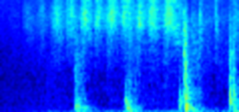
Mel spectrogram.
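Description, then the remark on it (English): Sanding down a small bump in plaster: a steady gritty hiss broken by four rough scraping strokes at an uneven pace, moderately loud, with no voices. “I was just sanding down this little bump in the plaster.”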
